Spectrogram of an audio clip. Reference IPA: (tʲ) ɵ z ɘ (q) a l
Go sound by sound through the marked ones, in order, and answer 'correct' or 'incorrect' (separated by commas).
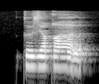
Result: incorrect, correct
